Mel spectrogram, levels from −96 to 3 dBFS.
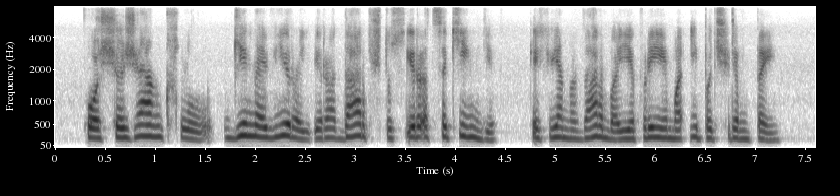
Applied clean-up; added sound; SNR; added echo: none; none; none; none.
